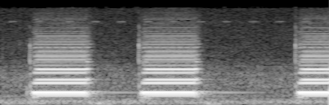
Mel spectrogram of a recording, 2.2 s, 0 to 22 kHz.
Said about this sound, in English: Hear how the horn sounds on the 2020 Acura NSX.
